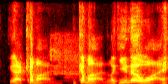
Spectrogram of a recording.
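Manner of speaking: loud, disbelieving, dismissive, incredulous tone. Retelling how he answered a question: imitating an incredulous reply. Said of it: "It's like".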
